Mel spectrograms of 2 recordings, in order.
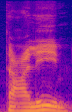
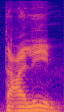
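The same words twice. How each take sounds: Both takes have the same delivery.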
